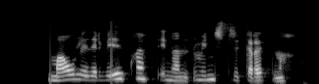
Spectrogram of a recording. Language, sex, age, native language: Icelandic, female, 30-39, Icelandic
